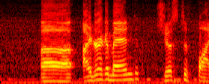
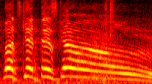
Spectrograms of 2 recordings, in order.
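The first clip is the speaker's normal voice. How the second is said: slow, high drawn-out shout; hype shout; 11 semitones higher, much slower than usual. Real, not acted. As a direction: stretch it out like a battle cry. Hyping up the start of round.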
